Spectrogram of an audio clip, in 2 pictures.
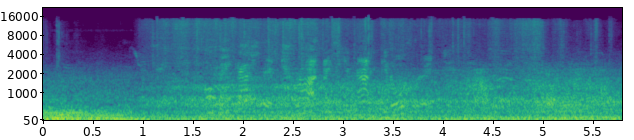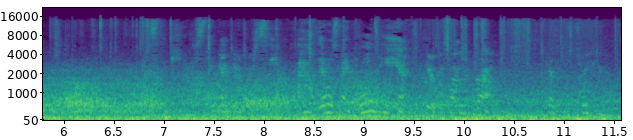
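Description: A woman talks calmly and warmly, close by.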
